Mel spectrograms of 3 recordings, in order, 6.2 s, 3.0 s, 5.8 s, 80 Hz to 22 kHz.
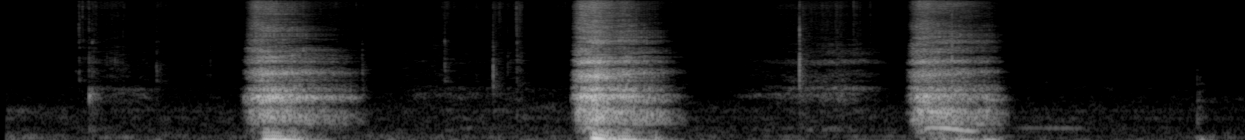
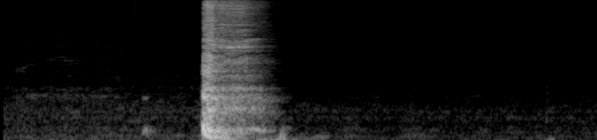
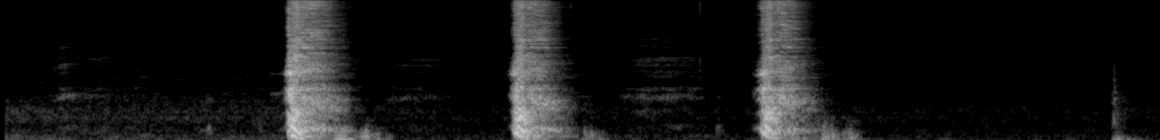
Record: {"exhalation_length": "6.2 s", "exhalation_amplitude": 32768, "exhalation_signal_mean_std_ratio": 0.32, "cough_length": "3.0 s", "cough_amplitude": 32768, "cough_signal_mean_std_ratio": 0.2, "three_cough_length": "5.8 s", "three_cough_amplitude": 32768, "three_cough_signal_mean_std_ratio": 0.25, "survey_phase": "beta (2021-08-13 to 2022-03-07)", "age": "18-44", "gender": "Male", "wearing_mask": "No", "symptom_runny_or_blocked_nose": true, "symptom_onset": "12 days", "smoker_status": "Never smoked", "respiratory_condition_asthma": false, "respiratory_condition_other": false, "recruitment_source": "REACT", "submission_delay": "4 days", "covid_test_result": "Negative", "covid_test_method": "RT-qPCR", "influenza_a_test_result": "Negative", "influenza_b_test_result": "Negative"}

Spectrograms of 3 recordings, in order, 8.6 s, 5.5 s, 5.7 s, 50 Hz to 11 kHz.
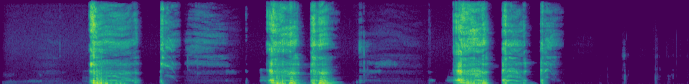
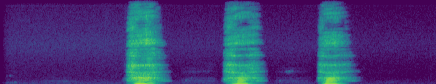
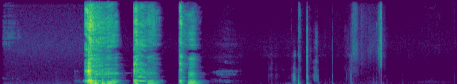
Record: {"three_cough_length": "8.6 s", "three_cough_amplitude": 32768, "three_cough_signal_mean_std_ratio": 0.33, "exhalation_length": "5.5 s", "exhalation_amplitude": 28663, "exhalation_signal_mean_std_ratio": 0.34, "cough_length": "5.7 s", "cough_amplitude": 32768, "cough_signal_mean_std_ratio": 0.22, "survey_phase": "beta (2021-08-13 to 2022-03-07)", "age": "18-44", "gender": "Male", "wearing_mask": "No", "symptom_cough_any": true, "symptom_runny_or_blocked_nose": true, "symptom_fatigue": true, "symptom_onset": "4 days", "smoker_status": "Current smoker (e-cigarettes or vapes only)", "respiratory_condition_asthma": false, "respiratory_condition_other": false, "recruitment_source": "Test and Trace", "submission_delay": "2 days", "covid_test_result": "Positive", "covid_test_method": "RT-qPCR", "covid_ct_value": 20.6, "covid_ct_gene": "N gene"}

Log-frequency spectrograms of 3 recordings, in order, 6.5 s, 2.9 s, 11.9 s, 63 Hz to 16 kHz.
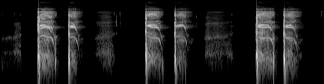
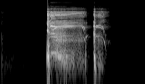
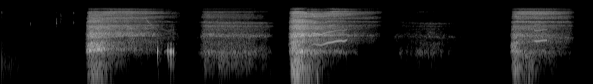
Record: {"three_cough_length": "6.5 s", "three_cough_amplitude": 32768, "three_cough_signal_mean_std_ratio": 0.37, "cough_length": "2.9 s", "cough_amplitude": 32768, "cough_signal_mean_std_ratio": 0.41, "exhalation_length": "11.9 s", "exhalation_amplitude": 22266, "exhalation_signal_mean_std_ratio": 0.47, "survey_phase": "beta (2021-08-13 to 2022-03-07)", "age": "45-64", "gender": "Male", "wearing_mask": "No", "symptom_runny_or_blocked_nose": true, "symptom_diarrhoea": true, "symptom_fatigue": true, "symptom_headache": true, "symptom_change_to_sense_of_smell_or_taste": true, "symptom_loss_of_taste": true, "symptom_other": true, "smoker_status": "Never smoked", "respiratory_condition_asthma": false, "respiratory_condition_other": false, "recruitment_source": "Test and Trace", "submission_delay": "1 day", "covid_test_result": "Positive", "covid_test_method": "RT-qPCR", "covid_ct_value": 29.4, "covid_ct_gene": "N gene", "covid_ct_mean": 29.5, "covid_viral_load": "210 copies/ml", "covid_viral_load_category": "Minimal viral load (< 10K copies/ml)"}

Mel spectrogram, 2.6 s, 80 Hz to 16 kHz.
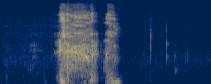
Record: {"cough_length": "2.6 s", "cough_amplitude": 28817, "cough_signal_mean_std_ratio": 0.38, "survey_phase": "beta (2021-08-13 to 2022-03-07)", "age": "18-44", "gender": "Male", "wearing_mask": "No", "symptom_cough_any": true, "symptom_new_continuous_cough": true, "symptom_runny_or_blocked_nose": true, "symptom_sore_throat": true, "symptom_fatigue": true, "symptom_fever_high_temperature": true, "symptom_headache": true, "symptom_onset": "4 days", "smoker_status": "Never smoked", "respiratory_condition_asthma": false, "respiratory_condition_other": false, "recruitment_source": "Test and Trace", "submission_delay": "2 days", "covid_test_result": "Positive", "covid_test_method": "RT-qPCR", "covid_ct_value": 12.3, "covid_ct_gene": "N gene", "covid_ct_mean": 12.6, "covid_viral_load": "76000000 copies/ml", "covid_viral_load_category": "High viral load (>1M copies/ml)"}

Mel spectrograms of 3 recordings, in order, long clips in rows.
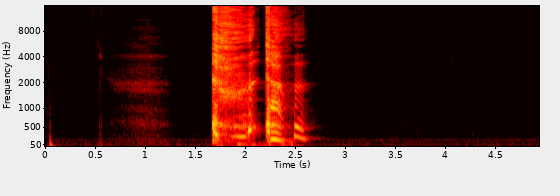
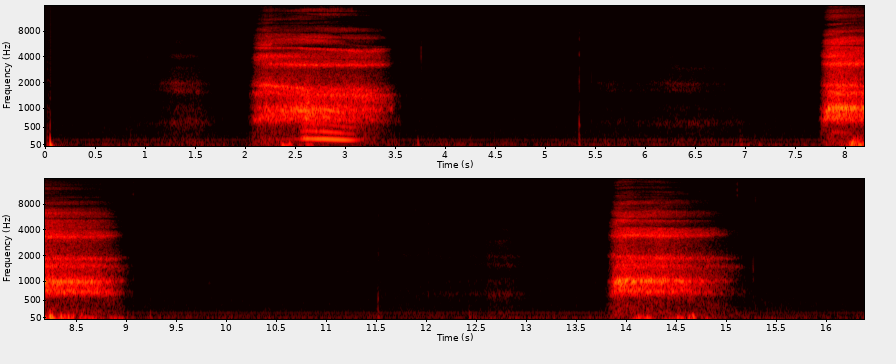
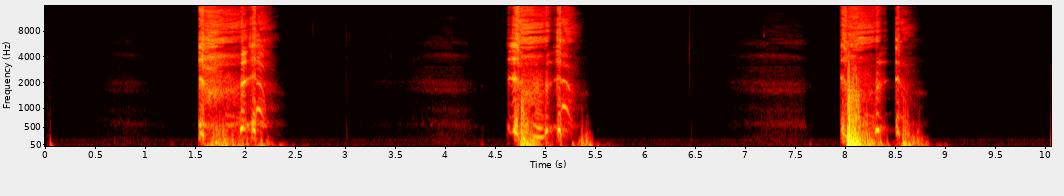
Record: {"cough_length": "4.9 s", "cough_amplitude": 10393, "cough_signal_mean_std_ratio": 0.27, "exhalation_length": "16.4 s", "exhalation_amplitude": 1007, "exhalation_signal_mean_std_ratio": 0.38, "three_cough_length": "10.1 s", "three_cough_amplitude": 26311, "three_cough_signal_mean_std_ratio": 0.28, "survey_phase": "beta (2021-08-13 to 2022-03-07)", "age": "18-44", "gender": "Female", "wearing_mask": "No", "symptom_fatigue": true, "symptom_change_to_sense_of_smell_or_taste": true, "symptom_onset": "8 days", "smoker_status": "Never smoked", "respiratory_condition_asthma": false, "respiratory_condition_other": false, "recruitment_source": "Test and Trace", "submission_delay": "2 days", "covid_test_result": "Positive", "covid_test_method": "ePCR"}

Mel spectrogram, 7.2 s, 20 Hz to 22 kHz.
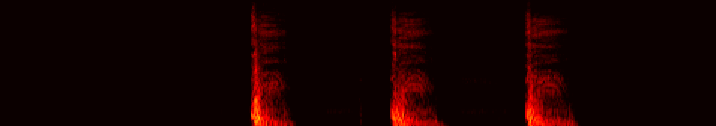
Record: {"three_cough_length": "7.2 s", "three_cough_amplitude": 32768, "three_cough_signal_mean_std_ratio": 0.25, "survey_phase": "beta (2021-08-13 to 2022-03-07)", "age": "18-44", "gender": "Female", "wearing_mask": "No", "symptom_cough_any": true, "symptom_runny_or_blocked_nose": true, "symptom_headache": true, "symptom_change_to_sense_of_smell_or_taste": true, "symptom_onset": "4 days", "smoker_status": "Never smoked", "respiratory_condition_asthma": false, "respiratory_condition_other": false, "recruitment_source": "Test and Trace", "submission_delay": "2 days", "covid_test_result": "Positive", "covid_test_method": "RT-qPCR", "covid_ct_value": 20.3, "covid_ct_gene": "N gene", "covid_ct_mean": 21.1, "covid_viral_load": "120000 copies/ml", "covid_viral_load_category": "Low viral load (10K-1M copies/ml)"}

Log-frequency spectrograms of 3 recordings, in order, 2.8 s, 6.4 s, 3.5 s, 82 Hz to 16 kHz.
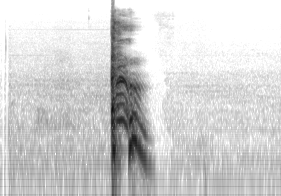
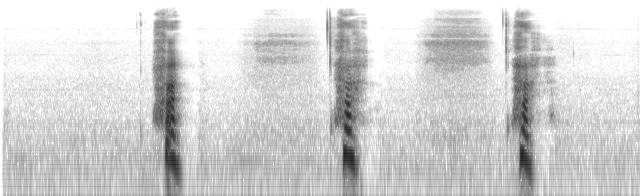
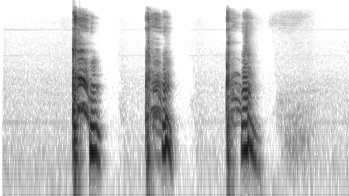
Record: {"cough_length": "2.8 s", "cough_amplitude": 32768, "cough_signal_mean_std_ratio": 0.25, "exhalation_length": "6.4 s", "exhalation_amplitude": 25019, "exhalation_signal_mean_std_ratio": 0.21, "three_cough_length": "3.5 s", "three_cough_amplitude": 30140, "three_cough_signal_mean_std_ratio": 0.36, "survey_phase": "beta (2021-08-13 to 2022-03-07)", "age": "18-44", "gender": "Female", "wearing_mask": "No", "symptom_cough_any": true, "symptom_runny_or_blocked_nose": true, "symptom_sore_throat": true, "symptom_fatigue": true, "smoker_status": "Never smoked", "respiratory_condition_asthma": false, "respiratory_condition_other": false, "recruitment_source": "Test and Trace", "submission_delay": "2 days", "covid_test_result": "Positive", "covid_test_method": "ePCR"}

